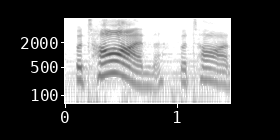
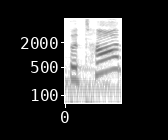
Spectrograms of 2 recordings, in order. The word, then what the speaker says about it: Botan: Is it baton or botan? I'm so sorry. I just want to make sure I say it right. You have to dip because it is late? Aw. It should be botan.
